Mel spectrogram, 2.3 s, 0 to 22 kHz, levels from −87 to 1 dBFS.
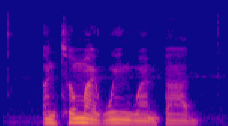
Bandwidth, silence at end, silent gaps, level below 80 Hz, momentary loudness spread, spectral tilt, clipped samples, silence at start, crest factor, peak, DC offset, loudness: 12.5 kHz; 0.3 s; none; -68 dBFS; 14 LU; -7.5 dB/octave; under 0.1%; 0.4 s; 16 dB; -18 dBFS; under 0.1%; -35 LUFS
